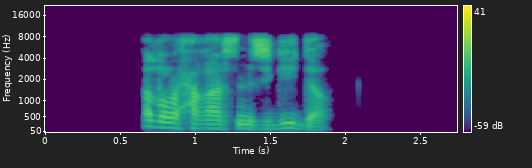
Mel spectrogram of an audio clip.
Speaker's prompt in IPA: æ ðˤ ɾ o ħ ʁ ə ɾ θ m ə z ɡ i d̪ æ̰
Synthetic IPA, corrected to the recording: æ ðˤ ɾ o ħ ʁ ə ɾ θ m ə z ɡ i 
